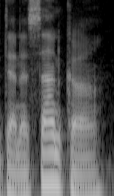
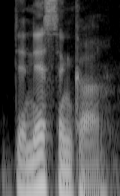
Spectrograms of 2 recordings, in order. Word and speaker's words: Denysenko: a last name but I know I pronounced my last name dennisenco and some russian-speaking people will say denisinka and so I would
